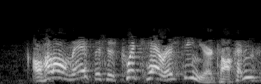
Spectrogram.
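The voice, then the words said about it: Old country bumpkin voice. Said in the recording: “I'll talk like an old rube.”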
